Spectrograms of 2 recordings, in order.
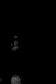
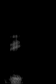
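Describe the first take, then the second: Both takes have the same delivery.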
